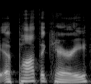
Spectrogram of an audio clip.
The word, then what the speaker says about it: Apothecary: stupid no you're not Apothecary is pronounced by the way Apothecary and it is your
